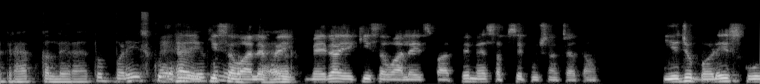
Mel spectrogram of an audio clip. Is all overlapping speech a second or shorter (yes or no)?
no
